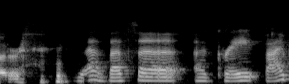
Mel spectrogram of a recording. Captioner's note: chuckling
